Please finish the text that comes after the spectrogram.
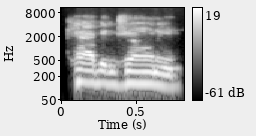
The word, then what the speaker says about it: Cavaggioni: I want to welcome everybody, all of our listeners, to Cavaggioni.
